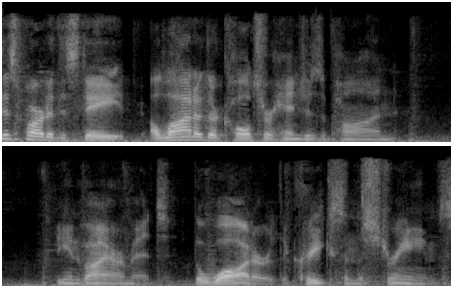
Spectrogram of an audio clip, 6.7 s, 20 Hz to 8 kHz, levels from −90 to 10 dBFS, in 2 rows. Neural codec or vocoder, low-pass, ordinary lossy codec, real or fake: none; 7.2 kHz; AAC, 32 kbps; real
